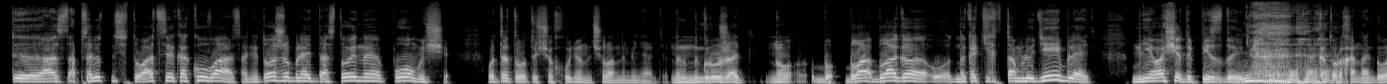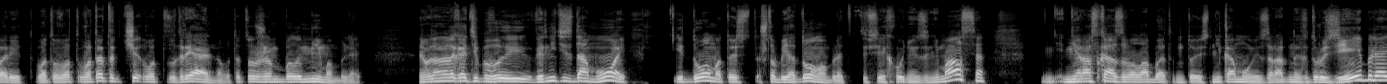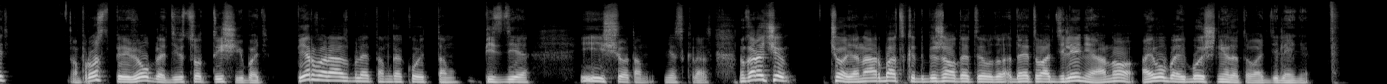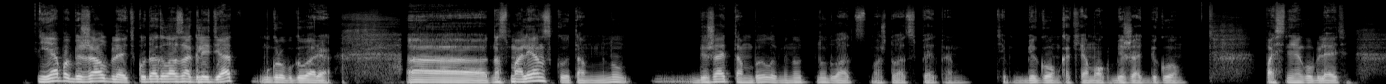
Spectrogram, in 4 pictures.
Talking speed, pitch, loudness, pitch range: 160 wpm, 120 Hz, -17 LUFS, 100-145 Hz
